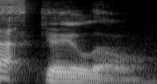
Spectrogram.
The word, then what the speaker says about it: Zcalo: Z Scalo. Scalo, but with a Z. Right. Very cool, very cool. And if you can please introduce yourself and your organization. I am with Scalo Inc.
